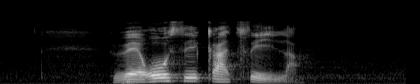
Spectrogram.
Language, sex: Northern Sotho, male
